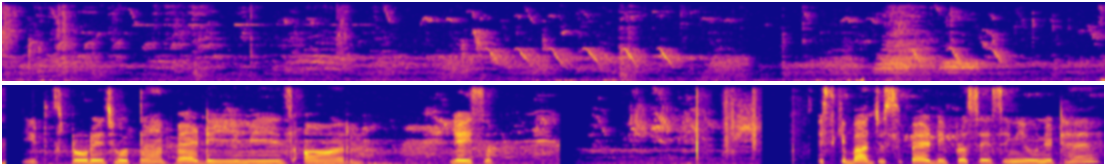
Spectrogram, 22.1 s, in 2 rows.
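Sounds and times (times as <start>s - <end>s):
birds chirping: 0.0s - 11.1s, 14.8s - 18.6s.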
